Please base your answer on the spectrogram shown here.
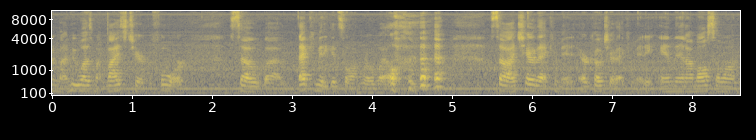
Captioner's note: laughs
